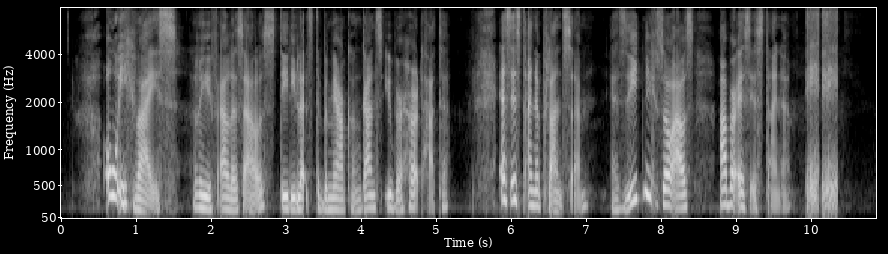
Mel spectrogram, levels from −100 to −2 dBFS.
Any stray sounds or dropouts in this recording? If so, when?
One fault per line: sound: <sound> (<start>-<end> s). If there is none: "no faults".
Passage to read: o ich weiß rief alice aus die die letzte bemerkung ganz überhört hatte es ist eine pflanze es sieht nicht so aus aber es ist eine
sound: laugh (9.9-10.4 s)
